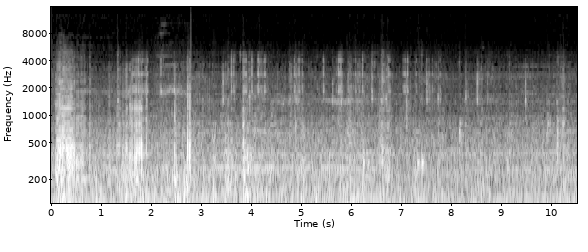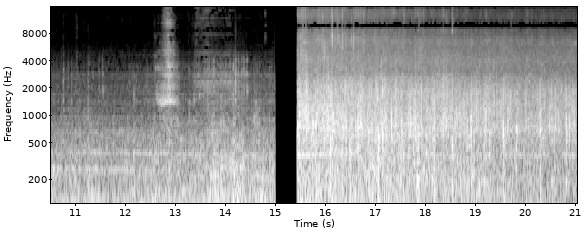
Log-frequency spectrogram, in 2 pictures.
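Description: Low thumps and knocks of a vehicle jolting slowly along a rough gravel lane, over a quiet rumble. After a cut about 15 seconds in, a steady hiss of rain.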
